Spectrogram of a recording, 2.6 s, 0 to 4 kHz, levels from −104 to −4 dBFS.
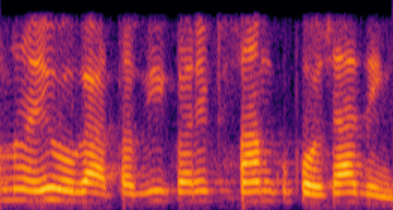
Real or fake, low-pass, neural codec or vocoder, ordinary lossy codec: real; 3.6 kHz; none; none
